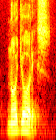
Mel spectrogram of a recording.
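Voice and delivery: soft, gentle no llores, said quietly and low; la versión suave de Jesús: no llores, en voz baja y tierna; gentle soft take. Shown as a demonstration. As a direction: hush her gently. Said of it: "Habló con autoridad".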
